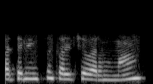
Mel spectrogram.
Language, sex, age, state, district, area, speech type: Tamil, female, 30-45, Tamil Nadu, Tirupattur, rural, conversation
